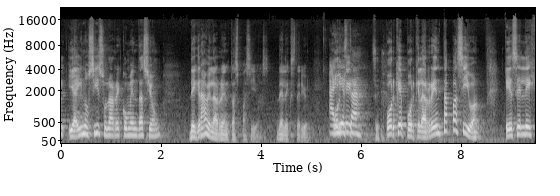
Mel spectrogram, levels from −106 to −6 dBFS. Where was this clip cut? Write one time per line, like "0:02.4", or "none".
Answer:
none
